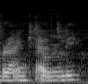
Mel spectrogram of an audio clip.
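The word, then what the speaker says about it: Frank Headley: Och det här är Frank Hedley, uttalas det va? Ja, Frank Hedley.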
